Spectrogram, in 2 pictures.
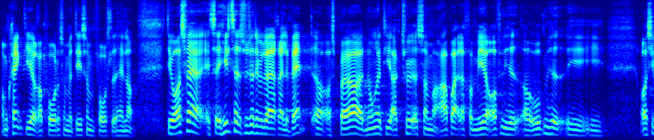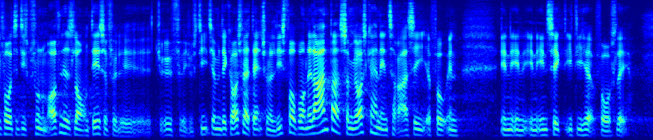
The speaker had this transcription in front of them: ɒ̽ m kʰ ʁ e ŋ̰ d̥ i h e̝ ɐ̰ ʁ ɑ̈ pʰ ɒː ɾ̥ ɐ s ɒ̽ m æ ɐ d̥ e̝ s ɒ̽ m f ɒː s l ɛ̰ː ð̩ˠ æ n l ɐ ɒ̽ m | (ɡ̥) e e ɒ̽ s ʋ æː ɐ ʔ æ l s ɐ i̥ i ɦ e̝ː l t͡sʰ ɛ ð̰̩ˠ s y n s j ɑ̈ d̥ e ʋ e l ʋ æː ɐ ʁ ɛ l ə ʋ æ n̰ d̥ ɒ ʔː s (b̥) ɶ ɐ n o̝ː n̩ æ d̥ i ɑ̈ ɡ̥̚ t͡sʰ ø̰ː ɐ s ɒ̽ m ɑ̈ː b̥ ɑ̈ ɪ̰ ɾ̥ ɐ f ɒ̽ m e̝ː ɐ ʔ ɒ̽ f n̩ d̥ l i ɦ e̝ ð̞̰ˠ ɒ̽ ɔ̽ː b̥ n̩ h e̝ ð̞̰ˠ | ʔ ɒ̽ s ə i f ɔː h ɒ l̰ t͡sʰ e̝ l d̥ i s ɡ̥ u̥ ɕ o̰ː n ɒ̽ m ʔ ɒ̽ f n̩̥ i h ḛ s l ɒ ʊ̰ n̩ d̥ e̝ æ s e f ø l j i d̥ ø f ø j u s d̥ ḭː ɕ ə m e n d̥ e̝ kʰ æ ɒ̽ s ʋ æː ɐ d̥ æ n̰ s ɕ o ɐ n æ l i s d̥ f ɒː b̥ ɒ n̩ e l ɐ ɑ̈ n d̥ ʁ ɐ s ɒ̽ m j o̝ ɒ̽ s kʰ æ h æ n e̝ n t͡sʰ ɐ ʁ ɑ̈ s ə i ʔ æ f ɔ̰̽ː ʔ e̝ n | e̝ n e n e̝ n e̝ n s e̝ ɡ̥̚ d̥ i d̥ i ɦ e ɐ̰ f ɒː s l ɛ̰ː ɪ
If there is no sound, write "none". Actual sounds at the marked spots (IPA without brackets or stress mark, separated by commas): d̥, b̥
